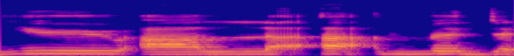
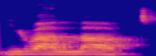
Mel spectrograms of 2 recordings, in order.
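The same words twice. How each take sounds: First: Very slow, sounded-out words; reading aloud haltingly. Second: Said in the usual way. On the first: Retold or imitated. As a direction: read it like a child sounding out letters. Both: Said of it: "she's sounding out the words".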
